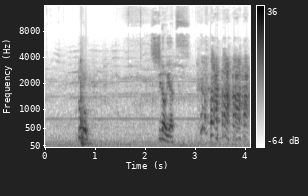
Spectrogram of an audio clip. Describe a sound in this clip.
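A drink can is cracked open with a hiss.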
